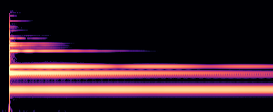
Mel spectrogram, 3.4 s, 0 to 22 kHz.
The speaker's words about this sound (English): Monk Bell 94024.aif.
